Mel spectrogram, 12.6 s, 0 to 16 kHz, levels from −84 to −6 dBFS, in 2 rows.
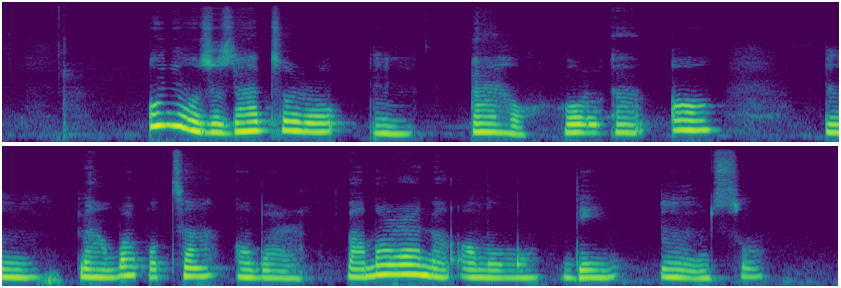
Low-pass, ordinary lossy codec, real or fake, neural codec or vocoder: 14.4 kHz; none; fake; codec, 44.1 kHz, 2.6 kbps, DAC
